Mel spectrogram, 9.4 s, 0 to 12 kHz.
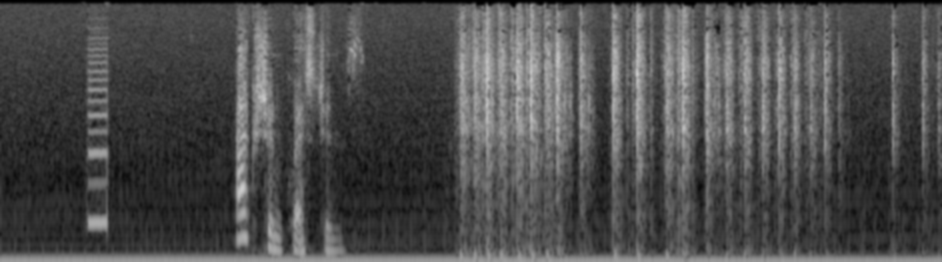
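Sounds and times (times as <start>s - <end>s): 
speech: 2.4s - 3.7s
mechanical typewriter keystrokes: 4.6s - 9.4s.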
